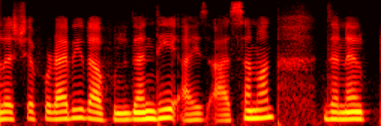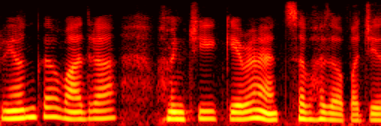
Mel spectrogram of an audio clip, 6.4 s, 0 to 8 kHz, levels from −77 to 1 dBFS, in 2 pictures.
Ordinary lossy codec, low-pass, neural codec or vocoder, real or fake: none; none; codec, 16 kHz, 1 kbps, X-Codec, HuBERT features, trained on LibriSpeech; fake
